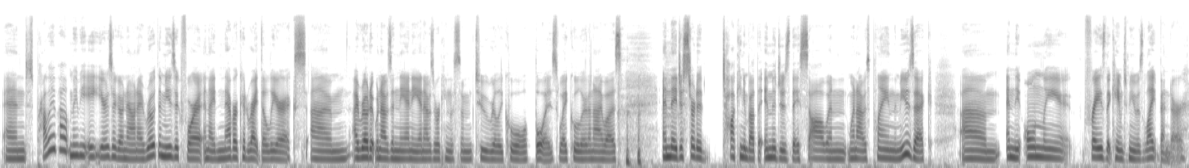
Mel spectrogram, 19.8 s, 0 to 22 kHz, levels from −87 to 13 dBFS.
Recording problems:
none

